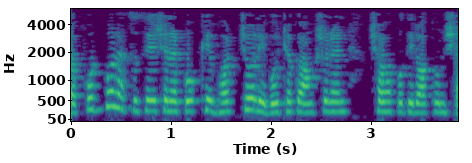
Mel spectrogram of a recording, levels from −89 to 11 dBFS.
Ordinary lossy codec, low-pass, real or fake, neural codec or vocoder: none; 5.4 kHz; real; none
